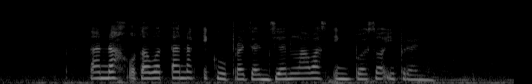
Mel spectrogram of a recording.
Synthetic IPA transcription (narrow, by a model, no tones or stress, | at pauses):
t̪anahṵt̪ɔwɔt̪anakikupɾad̥ʒ̥a̤ɲd͡ʒianlawasɪŋb̥ɔ̤sɔʔib̥ɾani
